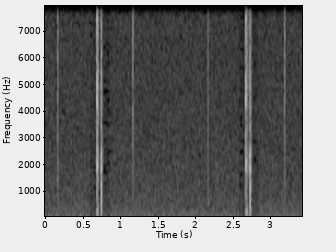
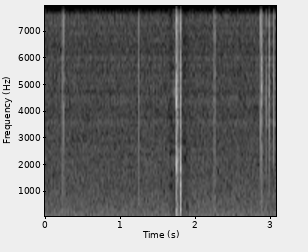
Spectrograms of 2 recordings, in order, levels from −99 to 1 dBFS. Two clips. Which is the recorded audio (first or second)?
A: first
